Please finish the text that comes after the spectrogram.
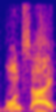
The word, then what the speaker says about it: bonsai: Okay, first of all, it's not bonsai, like I say it. How is it pronounced? Bonsai. Bonsai. And the literal translation is tree.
